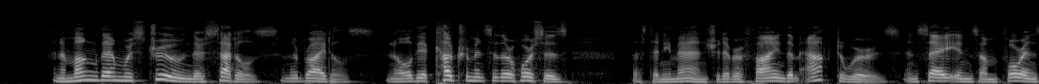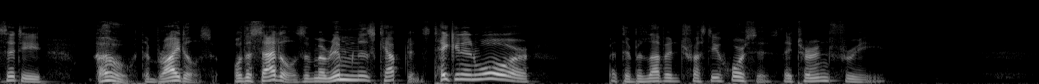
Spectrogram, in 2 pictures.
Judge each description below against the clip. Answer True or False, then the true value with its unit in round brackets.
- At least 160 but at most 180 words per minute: False (145 wpm)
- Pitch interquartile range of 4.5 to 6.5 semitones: True (5.6 semitones)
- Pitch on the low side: False (145 Hz)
